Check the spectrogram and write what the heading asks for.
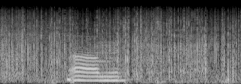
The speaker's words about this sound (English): I do not have a water with me because there's water falling from the sky, and I thought that canceled out. So enjoy this rain ASMR.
